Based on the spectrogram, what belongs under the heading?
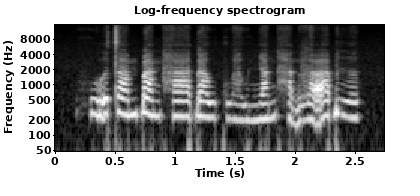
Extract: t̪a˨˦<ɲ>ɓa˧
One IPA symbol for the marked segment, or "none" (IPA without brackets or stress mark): m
